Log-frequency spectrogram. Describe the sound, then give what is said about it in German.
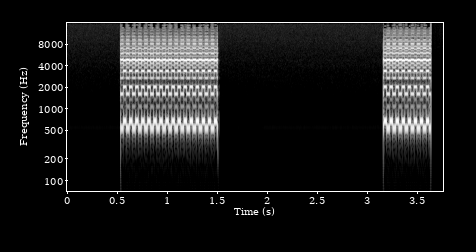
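Telephone ringing at the start of a phone call, in two bursts of bright electronic trilling: a one-second ring, a pause, then a shorter second ring. “Hendrik ruft Sachiko an.”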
